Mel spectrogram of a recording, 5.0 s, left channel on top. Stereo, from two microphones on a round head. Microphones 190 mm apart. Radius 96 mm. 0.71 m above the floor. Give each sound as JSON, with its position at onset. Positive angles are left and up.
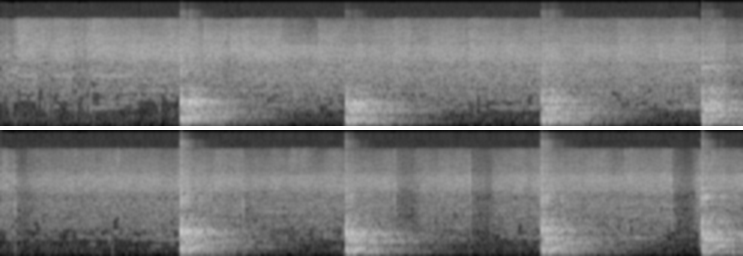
{"t": 1.2, "sound": "an alarm", "side_deg": -35, "distance_m": 7.5}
